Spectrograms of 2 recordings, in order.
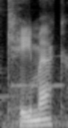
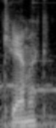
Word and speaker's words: Kamek: getting PD piranha kamek which I said is kmac or I think I said kmac which is kind of odd because I've always said kamik so this is the the one time I will mispronounce a uh a Mario enemy or Mario character even he's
